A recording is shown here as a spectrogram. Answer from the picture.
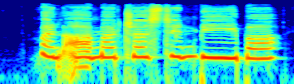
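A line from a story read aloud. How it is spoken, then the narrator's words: Whining. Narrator (German): jammerte Carla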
